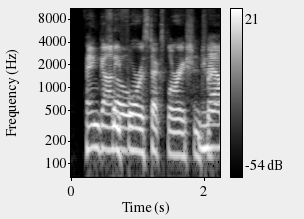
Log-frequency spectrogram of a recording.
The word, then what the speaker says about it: Pangani: spaces like Harambe Trail, Harambe Village and the Pagani Pang I never pronounce it right. The Forest Trail. Um Pangani Forest Exploration Trail, now known as Gorilla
